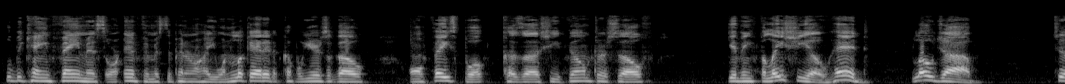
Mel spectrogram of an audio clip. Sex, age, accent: male, 30-49, American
